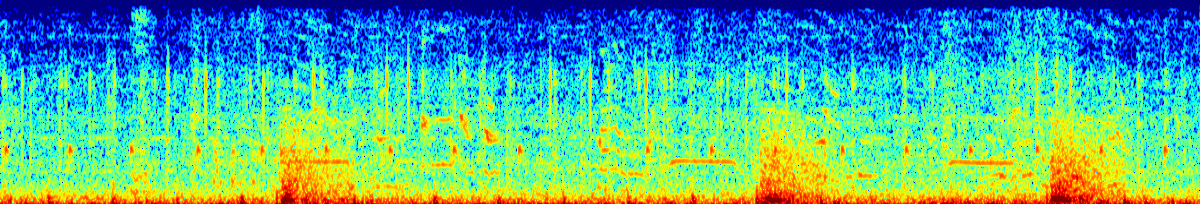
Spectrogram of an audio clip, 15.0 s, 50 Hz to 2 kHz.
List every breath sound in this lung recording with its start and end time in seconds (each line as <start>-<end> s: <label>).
3.44-4.45 s: inhalation
3.44-4.45 s: crackles
9.47-10.49 s: inhalation
9.47-10.49 s: crackles
13.15-13.51 s: wheeze
13.15-14.17 s: inhalation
